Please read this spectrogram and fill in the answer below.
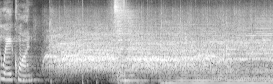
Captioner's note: applause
